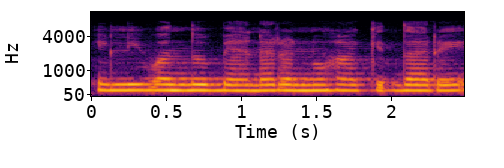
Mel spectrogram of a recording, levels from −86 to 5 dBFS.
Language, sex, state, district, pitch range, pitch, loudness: Kannada, female, Karnataka, Bidar, 220-230 Hz, 225 Hz, -12 LUFS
